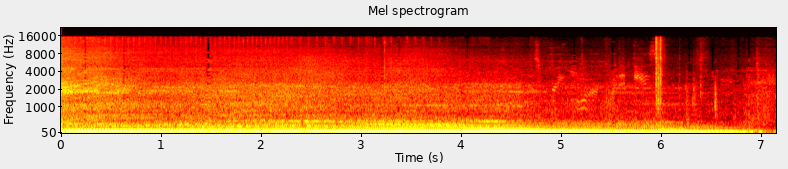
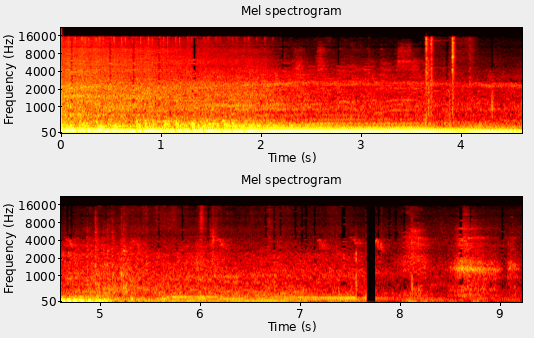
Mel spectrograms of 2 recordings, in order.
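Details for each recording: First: Car with a newly installed turbo, blow-off valve retuned for low boost until a new fuel pump is fitted: deep engine note ends in a clean, solid whoosh with no flutter. This is normal blow-off valve operation with no compressor surge. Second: After a new turbo install, the blow-off valve has a spring that is too stiff. On lift-off after a hard rev there is a fast chopping flutter of about four pulses a second as it winds down. This is compressor surge, which harms the turbo.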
